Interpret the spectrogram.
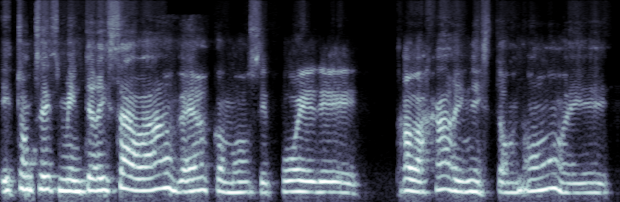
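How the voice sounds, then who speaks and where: A French woman with a French accent, speaking hesitantly in a casual book club video call. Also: mid-range voice. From France. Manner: hesitant, many fillers.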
